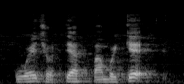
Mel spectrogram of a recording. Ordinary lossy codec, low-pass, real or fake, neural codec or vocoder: MP3, 64 kbps; 10.8 kHz; real; none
